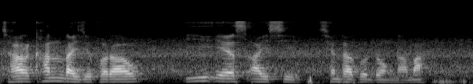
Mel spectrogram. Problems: none marked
